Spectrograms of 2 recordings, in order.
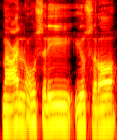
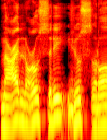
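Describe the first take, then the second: First: A sound is stretched out far too long. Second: Every sound is held at normal length. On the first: The speaker calls it wrong. "किसी भी हरफ को बेजा लंबा नहीं करना, ... ये तरीक़ेकार अच्छा नहीं है" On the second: The speaker calls it right. "ठीक है"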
